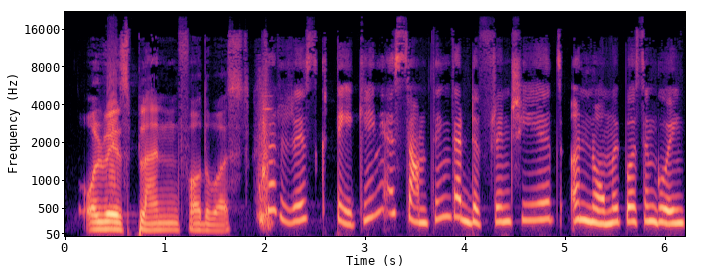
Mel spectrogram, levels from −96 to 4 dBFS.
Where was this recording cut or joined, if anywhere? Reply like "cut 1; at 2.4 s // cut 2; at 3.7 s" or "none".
cut 1; at 2.0 s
